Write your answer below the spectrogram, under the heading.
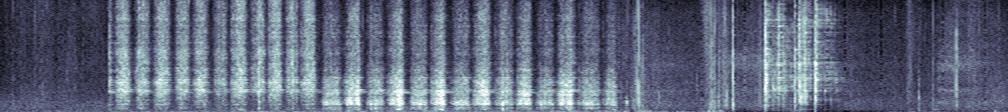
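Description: Hand saw cutting dead branches into firewood, with fast, even back-and-forth strokes for about five seconds. A few sharp wooden cracks and knocks follow.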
